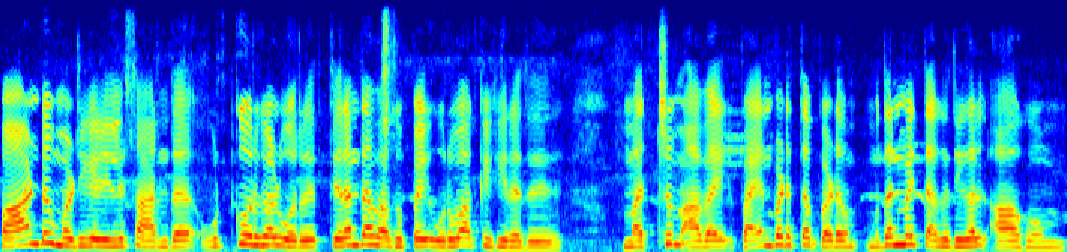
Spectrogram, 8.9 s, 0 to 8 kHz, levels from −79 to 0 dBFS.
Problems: none marked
